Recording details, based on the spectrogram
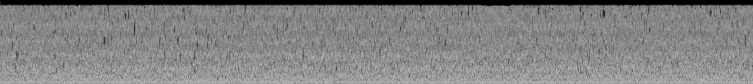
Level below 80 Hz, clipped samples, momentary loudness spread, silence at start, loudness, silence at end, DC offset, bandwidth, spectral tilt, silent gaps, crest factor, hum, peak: -28 dBFS; under 0.1%; 0 LU; 0 s; -10 LUFS; 0 s; under 0.1%; 18 kHz; -1.5 dB/octave; none; 12 dB; none; 0 dBFS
